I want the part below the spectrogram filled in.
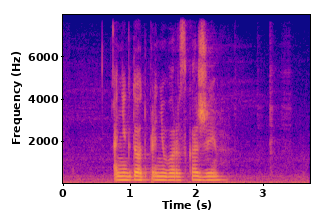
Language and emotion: Russian, neutral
